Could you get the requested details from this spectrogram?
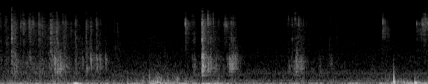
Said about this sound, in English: I can't reach the dice tray, so I roll over here.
